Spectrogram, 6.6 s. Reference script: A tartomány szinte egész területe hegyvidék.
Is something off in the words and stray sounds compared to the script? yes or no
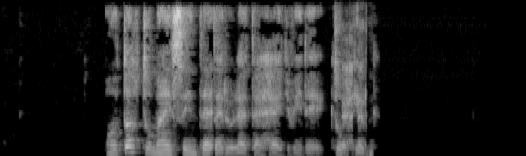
yes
